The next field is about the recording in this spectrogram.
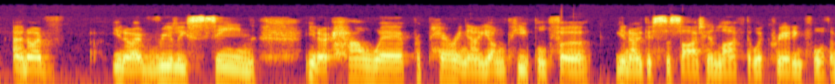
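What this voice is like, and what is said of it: Australian accent. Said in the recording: “obviously you've got an accent ... your native Australia”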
